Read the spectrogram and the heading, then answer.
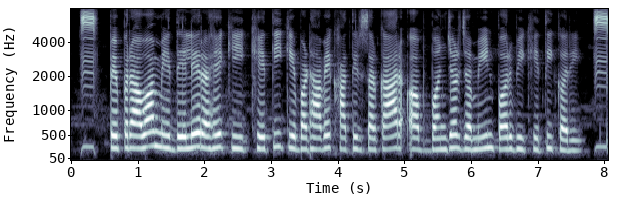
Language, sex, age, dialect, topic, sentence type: Bhojpuri, female, 18-24, Southern / Standard, agriculture, statement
